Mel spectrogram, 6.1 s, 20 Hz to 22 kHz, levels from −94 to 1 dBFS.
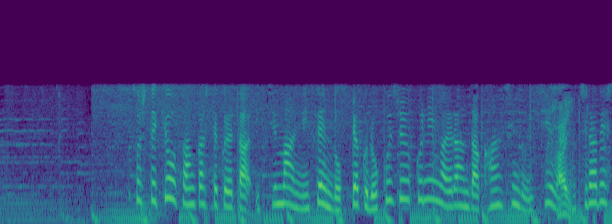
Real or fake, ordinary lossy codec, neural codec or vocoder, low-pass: real; none; none; 5.4 kHz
